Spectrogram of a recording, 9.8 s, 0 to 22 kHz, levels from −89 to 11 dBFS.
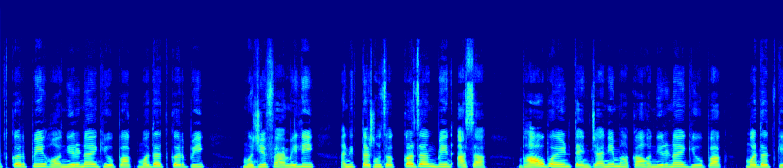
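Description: Two brief disruptions break into this speech clip, one from 4.63 to 4.68 s and another from 8.04 to 8.09 s, each lasting about 50 ms. Both are caused by damaged data in a compressed stream. At those points the coded bytes were corrupted, so the decoder could not read the affected frames correctly, lost its frame alignment and had to search for the next valid header. The garbled output during that recovery is what produces the disruptions.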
